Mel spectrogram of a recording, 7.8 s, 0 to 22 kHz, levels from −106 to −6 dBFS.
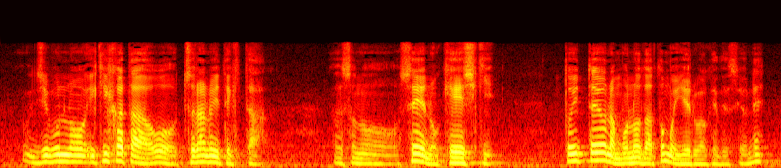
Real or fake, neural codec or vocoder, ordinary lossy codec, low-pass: real; none; none; none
